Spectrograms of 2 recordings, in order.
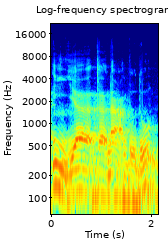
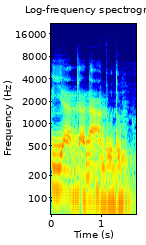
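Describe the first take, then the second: First: The y sound in the first word is doubled. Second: The y sound in the first word is single. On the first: The intended meaning of the phrase is kept. The speaker calls it right. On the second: The meaning of the phrase is changed. The speaker calls it wrong. "dia membacanya tanpa tasydid"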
